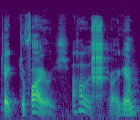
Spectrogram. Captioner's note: buzz buzz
